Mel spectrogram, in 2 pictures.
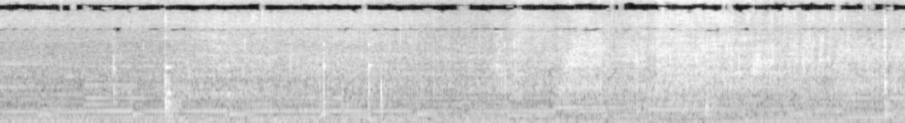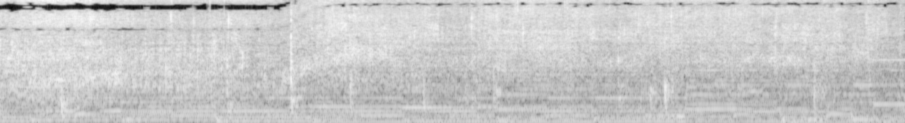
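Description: Chili-marinated chicken frying in hot oil in a wok while being stirred: a steady sizzle that swells about four seconds in, with a few sharp clicks against the pan.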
